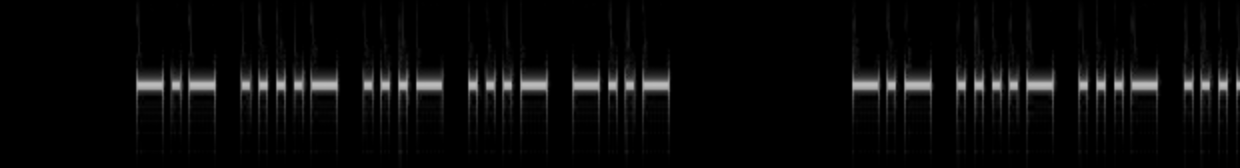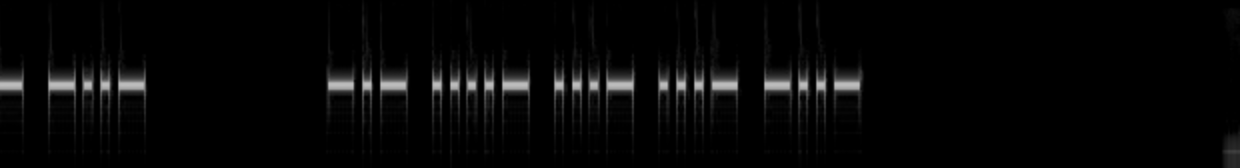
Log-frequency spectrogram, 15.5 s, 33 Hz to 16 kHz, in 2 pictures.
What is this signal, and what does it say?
Morse code, heard as a keyed tone, about 22 wpm, 700 Hz. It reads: K4VVX K4VVX K4VVX
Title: USA Call Signs - 5 Characters - Repeated 3x - 22wpm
